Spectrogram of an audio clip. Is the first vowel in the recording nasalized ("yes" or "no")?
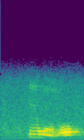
yes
